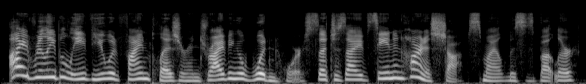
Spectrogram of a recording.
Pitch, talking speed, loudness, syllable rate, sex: 220 Hz, 235 wpm, -20 LUFS, 6.1 syllables/s, female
